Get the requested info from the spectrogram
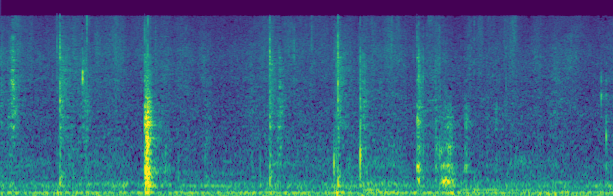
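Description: Near silence with faint, scattered clicks and soft rustles of a crochet hook and hands working single crochet stitches in yarn; one click, about one and a half seconds in, is a little louder.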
